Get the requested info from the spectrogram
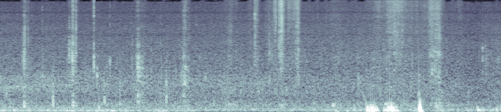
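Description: A horse tearing and chewing grass close by, faint crackling crunches at an uneven pace. A few louder low thumps come about four and a half to five seconds in.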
